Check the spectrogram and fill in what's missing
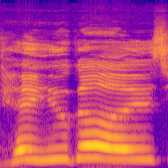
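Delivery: Goonies guy impression. Quoting the Goonies guy to a viewer, slow and drawn out. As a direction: stretch it out like the Goonies kid. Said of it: "that guy from the Goonies".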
